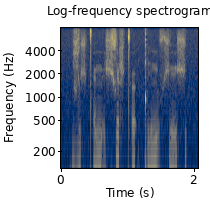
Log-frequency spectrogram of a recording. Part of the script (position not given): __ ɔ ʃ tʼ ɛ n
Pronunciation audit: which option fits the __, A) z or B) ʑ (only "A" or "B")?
B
